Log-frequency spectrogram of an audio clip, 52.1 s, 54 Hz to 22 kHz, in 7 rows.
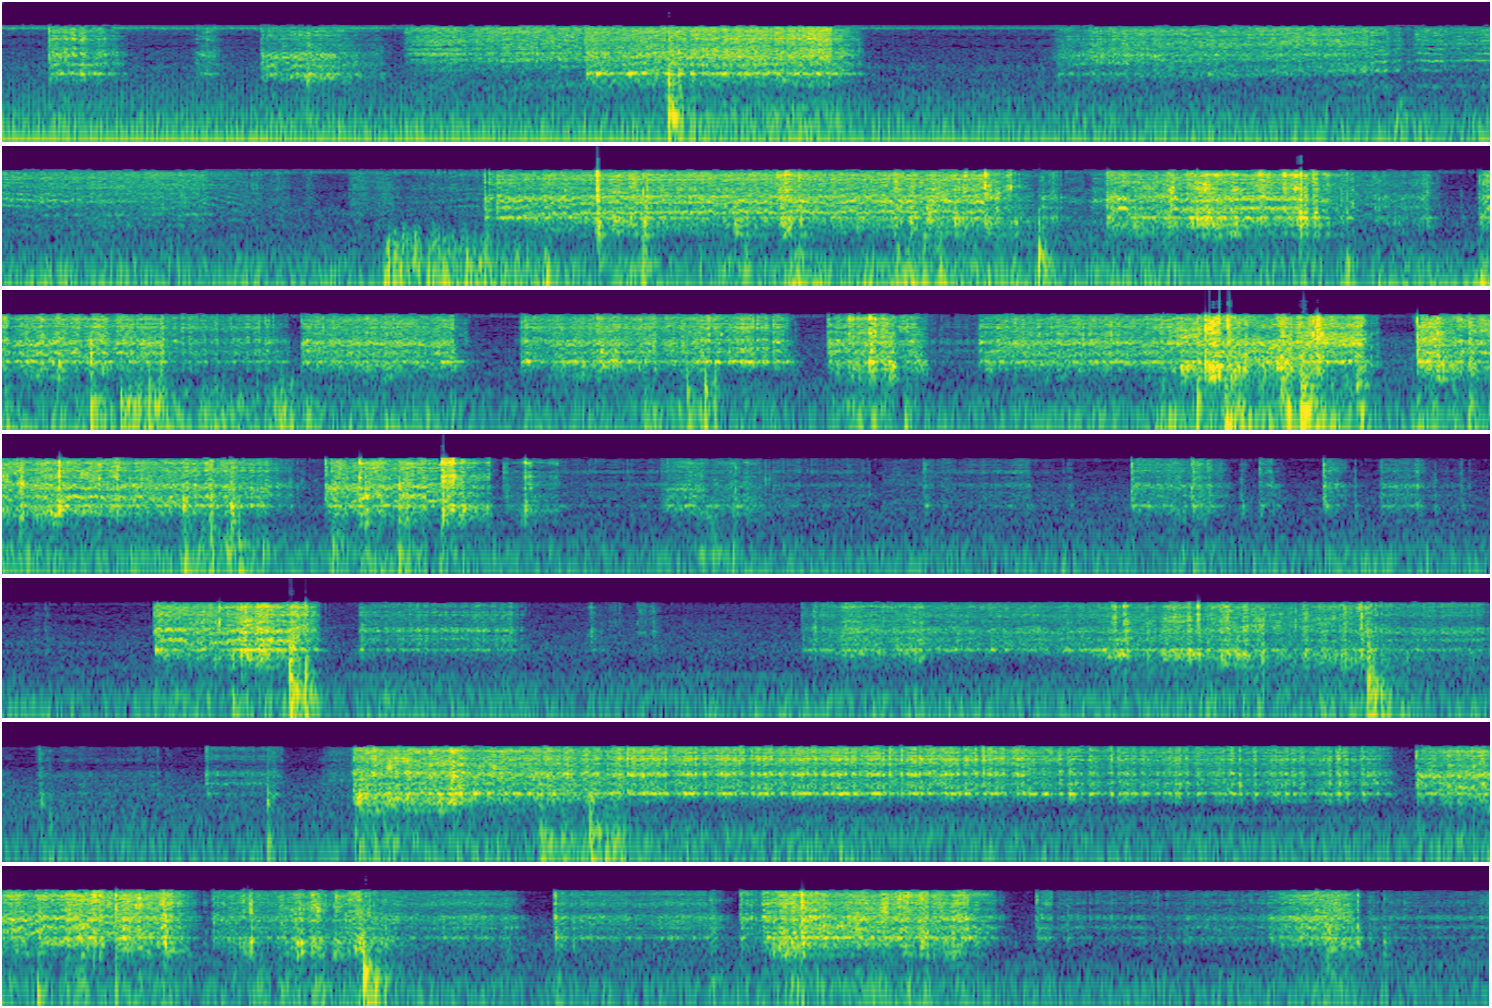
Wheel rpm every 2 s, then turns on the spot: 30, 60, 60, 10, 10, 170, 120, 110, 120, 130, 150, 150, 60, 20, 20, 100, 30, 100, 40, 150, 170, 110, 140, 70, 120, 50.
30-36 42-46 48-50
